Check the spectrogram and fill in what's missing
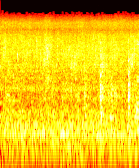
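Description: Tap water runs steadily into a kitchen sink while zucchini is washed, a continuous close hiss with a couple of faint knocks and splashes.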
